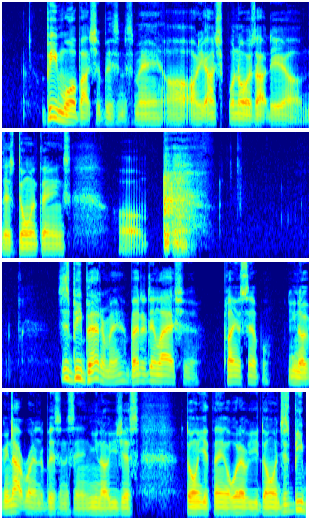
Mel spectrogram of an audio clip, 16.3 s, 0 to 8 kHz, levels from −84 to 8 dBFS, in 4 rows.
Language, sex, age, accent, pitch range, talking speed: English, male, 30-49, American, 85-100 Hz, 185 wpm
